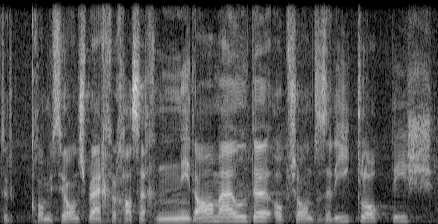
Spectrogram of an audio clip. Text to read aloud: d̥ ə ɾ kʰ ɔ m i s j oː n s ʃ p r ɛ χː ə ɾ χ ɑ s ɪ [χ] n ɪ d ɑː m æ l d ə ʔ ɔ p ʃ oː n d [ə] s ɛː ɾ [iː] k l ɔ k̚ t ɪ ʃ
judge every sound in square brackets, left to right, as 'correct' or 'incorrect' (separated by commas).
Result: correct, incorrect, correct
